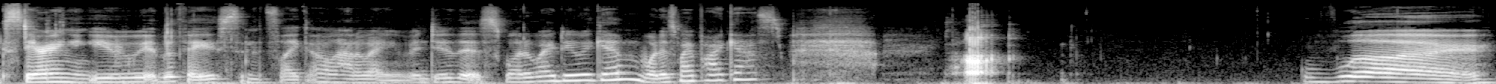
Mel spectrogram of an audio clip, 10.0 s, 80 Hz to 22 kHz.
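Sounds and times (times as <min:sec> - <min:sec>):
speech: 0:00.2 - 0:05.8, 0:06.4 - 0:06.8, 0:08.7 - 0:09.9
faint breathy noise: 0:05.2 - 0:06.3
loud burp: 0:06.3 - 0:06.8.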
